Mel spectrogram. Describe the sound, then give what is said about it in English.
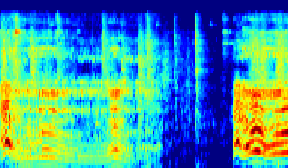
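A female dog growls and whimpers in long, wavering, moaning bursts: one drawn-out stretch that rises and falls in pitch, a short pause, then another loud bout starting up. “She literally is never quiet.”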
